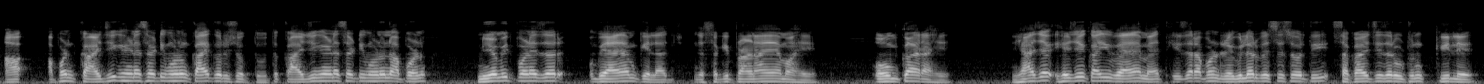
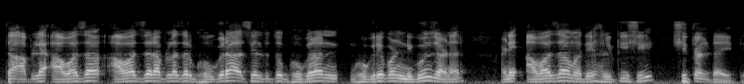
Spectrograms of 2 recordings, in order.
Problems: constant background noise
